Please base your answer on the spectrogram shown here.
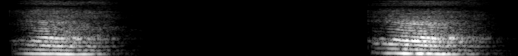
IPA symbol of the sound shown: æ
